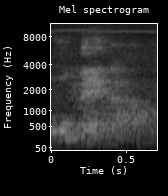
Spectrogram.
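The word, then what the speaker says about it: ω: 허그는 뭐라고 쓰자 메 오메가라고 쓰자 W고 쓰지만 읽을 때 뭐라고 읽어야 돼 오메가 마치 이거 보고 a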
